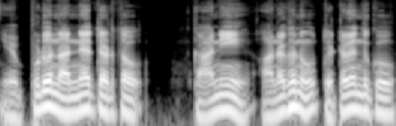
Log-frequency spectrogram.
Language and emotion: Telugu, sad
